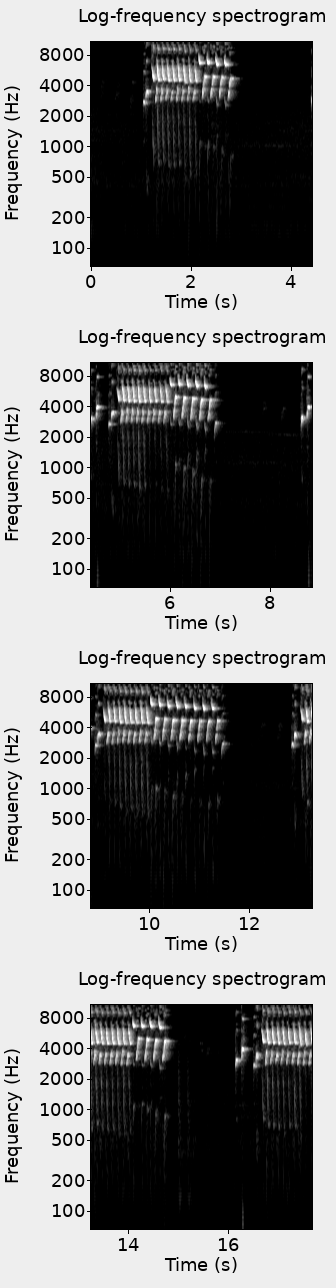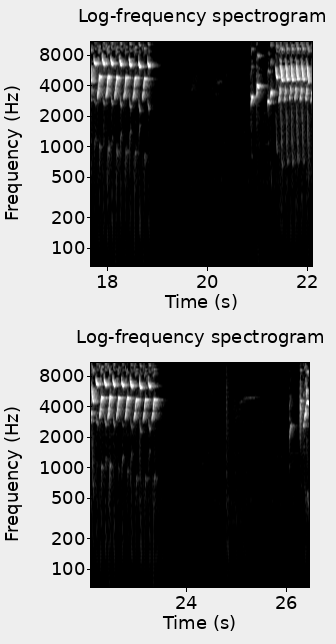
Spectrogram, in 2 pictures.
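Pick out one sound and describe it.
A small bird sings short, bright, twittering phrases again and again, with pauses between them.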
